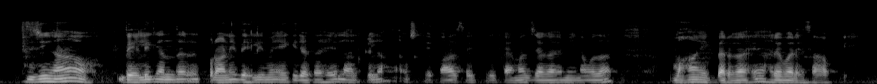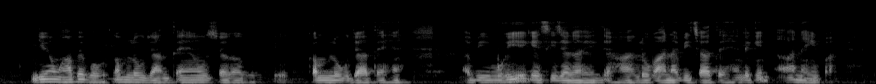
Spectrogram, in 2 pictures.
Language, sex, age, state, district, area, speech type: Urdu, male, 30-45, Delhi, Central Delhi, urban, spontaneous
